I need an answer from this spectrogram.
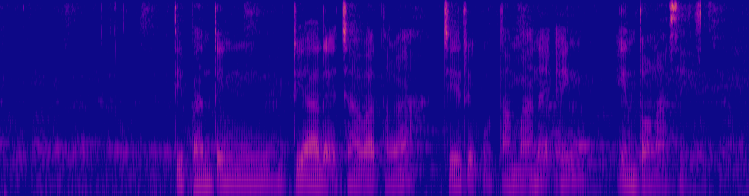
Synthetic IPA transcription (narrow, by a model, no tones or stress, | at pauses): d̪̥i̤b̥a̤nt̪ɪŋd̪̥i̤alɪʔd̥ʒ̥a̤wat̪əŋah | t͡ʃiɾɪput̪amaneʔɪŋ | int̪onasi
